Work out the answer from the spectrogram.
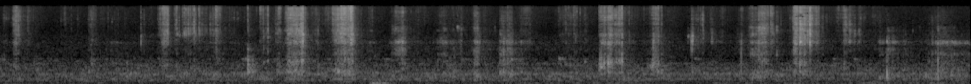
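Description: Faint crunching and chewing of Chester's Flamin' Hot Fries, a crunchy corn-and-potato snack stick, with short crisp crunches coming irregularly as the fries are bitten and chewed.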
